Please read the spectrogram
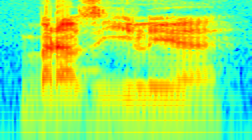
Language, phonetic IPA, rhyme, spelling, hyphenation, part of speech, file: Czech, [ˈbraziːlɪjɛ], -ɪjɛ, Brazílie, Bra‧zí‧lie, proper noun, Cs-Brazílie.ogg
- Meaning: Brazil (a large Portuguese-speaking country in South America)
